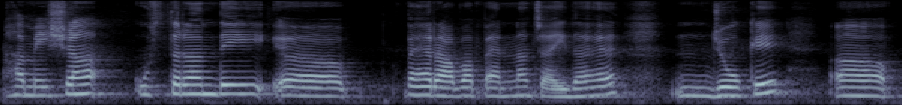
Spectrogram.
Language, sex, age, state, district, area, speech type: Punjabi, female, 30-45, Punjab, Patiala, urban, spontaneous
